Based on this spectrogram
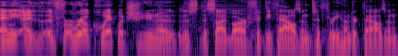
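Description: A man talks in an unremarkable speaking voice at a medium pitch. His pace is moderate and his intonation lively. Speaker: podcast host. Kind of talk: casual chat. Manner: joking banter.

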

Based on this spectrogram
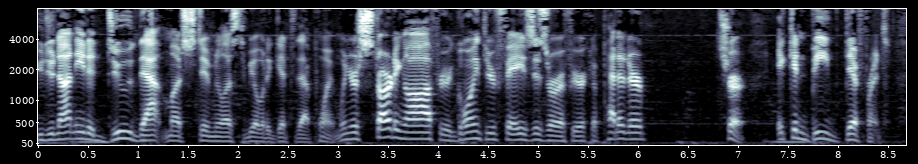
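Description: A man speaks quickly at a medium pitch, his bright, sharp tone carrying vocal fry and lively intonation. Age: 30s. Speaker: health and fitness podcast host. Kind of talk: solo podcast monologue. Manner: casual, conversational with fillers.

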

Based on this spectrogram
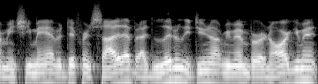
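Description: A man with a Southern US accent and ordinary pitch variation. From US South, rural Georgia (Madison County). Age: 40s. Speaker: pastor and military veteran. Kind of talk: personal testimony and preaching-style talk.

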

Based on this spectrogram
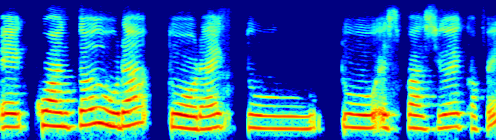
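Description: Speaking very slowly in a Spanish accent, a woman has a high pitch and fairly even intonation. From Colombia. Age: 20s. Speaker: language student. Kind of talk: language lesson practice. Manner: halting.

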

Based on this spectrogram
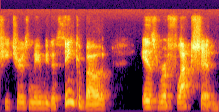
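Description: With a Canadian accent, a woman in an ordinary speaking voice talks at a moderate pace and medium pitch with lively intonation. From Canada, Winnipeg, Manitoba. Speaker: professor of sport psychology. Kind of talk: interview.

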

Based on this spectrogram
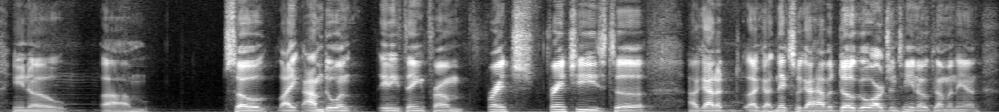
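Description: A man with a North Carolina accent speaks at a fairly slow pace, with a fairly low pitch and ordinary pitch variation. His tone is bright and sharp, in a very clean recording with a silent background. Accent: Southern US, North Carolina. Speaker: dog trainer.

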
